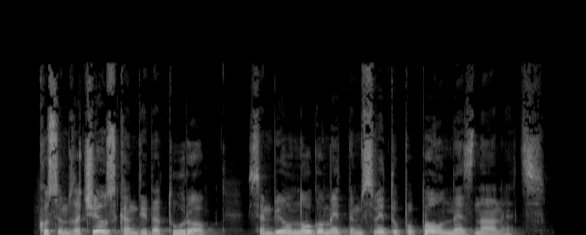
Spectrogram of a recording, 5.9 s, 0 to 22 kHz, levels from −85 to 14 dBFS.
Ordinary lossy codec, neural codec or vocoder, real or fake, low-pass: MP3, 64 kbps; none; real; 19.8 kHz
